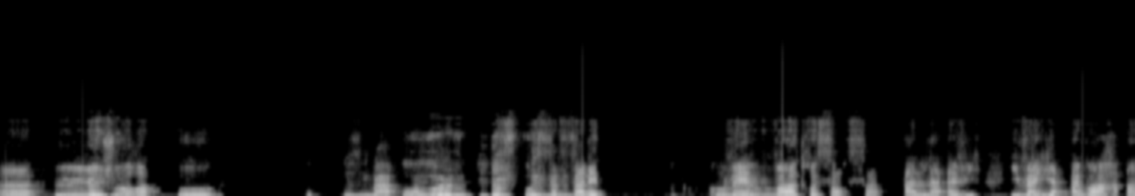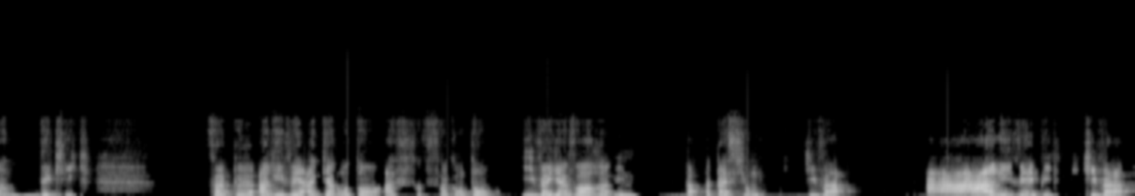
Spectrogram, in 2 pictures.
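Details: Adult man, a French-speaking comedian, who has stuttered since childhood; stuttering.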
